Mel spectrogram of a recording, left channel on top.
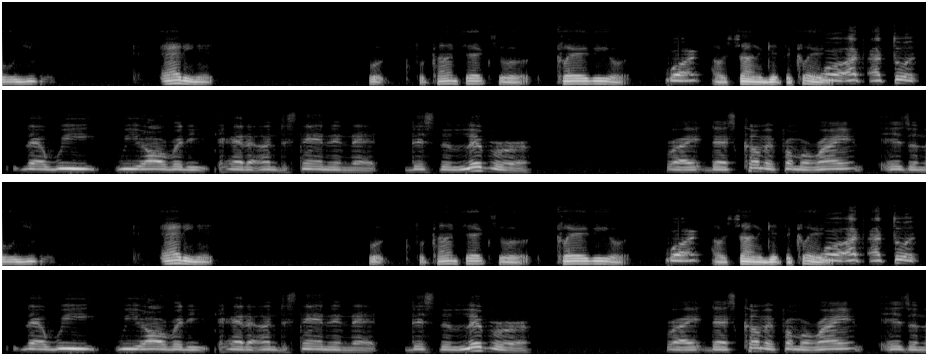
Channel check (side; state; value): both; identical; correlation 1.00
